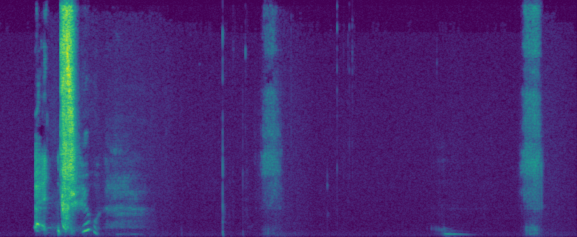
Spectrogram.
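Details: One loud, explosive morning sneeze followed by a few quieter breaths and small sounds; an ordinary sneeze.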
